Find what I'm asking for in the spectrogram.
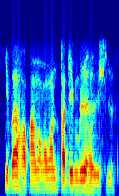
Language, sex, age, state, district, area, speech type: Assamese, male, 60+, Assam, Dibrugarh, urban, conversation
